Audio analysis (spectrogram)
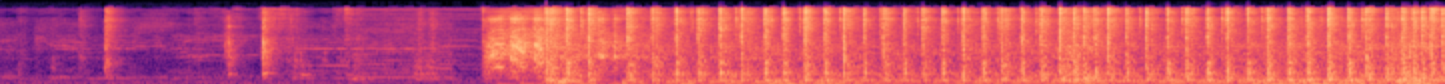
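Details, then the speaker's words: Motorcycle started with fairings off after losing power on the freeway: sharp rapid ticking and puffing about three per second with the firing; exhaust leak at header-side exhaust port gaskets. "And there you go. That's what an exhaust leak sounds like from the header side."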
